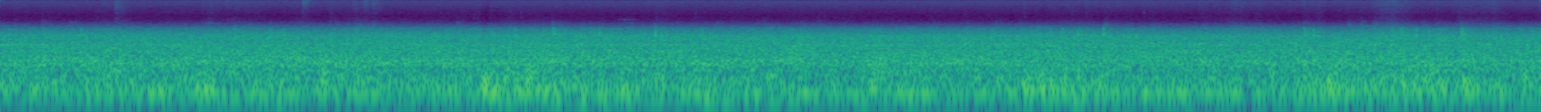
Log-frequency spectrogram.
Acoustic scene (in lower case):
bus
